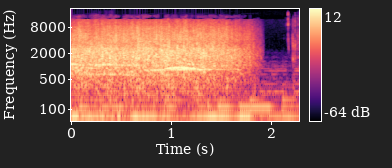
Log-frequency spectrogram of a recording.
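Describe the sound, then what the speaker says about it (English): A studio audience breaks into a full round of applause, a thick, continuous wash of clapping that holds steady and then cuts off abruptly near the end, followed by quiet. "Give him a round of applause."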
